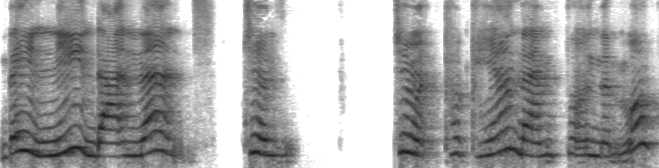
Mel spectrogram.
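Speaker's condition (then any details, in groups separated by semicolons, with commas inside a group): Cerebral palsy; unable to drive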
